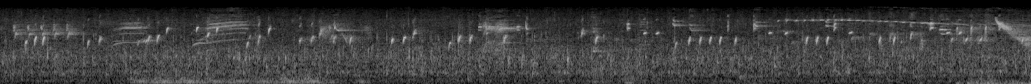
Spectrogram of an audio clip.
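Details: Lively goldfinch song running for about ten seconds: dense chattering bursts, repeated short note clusters and a long thin descending whistle near the end, with soft background noise.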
